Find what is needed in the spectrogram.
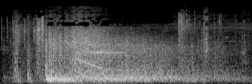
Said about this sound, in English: The killer ducks for cover and returns fire while Joan scrambles under the bus.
